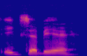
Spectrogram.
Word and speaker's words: Ixabir: So Ixabir, I just took the two I's, crossed them, and made them into an X and put it at the front. But it's the same pronunciation. It's Ixabir.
